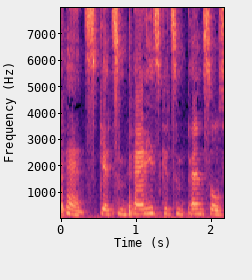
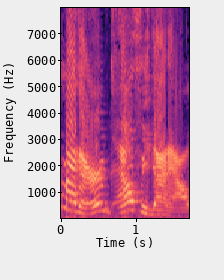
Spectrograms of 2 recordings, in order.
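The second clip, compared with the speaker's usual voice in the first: put-on old man voice, swooping and drawn out; 4 semitones higher, 3 dB louder than usual. Retelling how an old neighbor calls for his mother, imitating an old neighbor's tone. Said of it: "and like that tone".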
